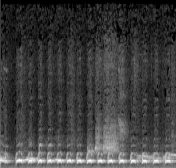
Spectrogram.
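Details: Bangkok-type zebra dove, a perkutut with a big voice in cowong style, delivering a steady, even series of short hooked coos at roughly two or more per second, with a soft rustle in the middle.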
